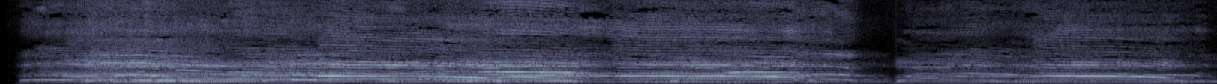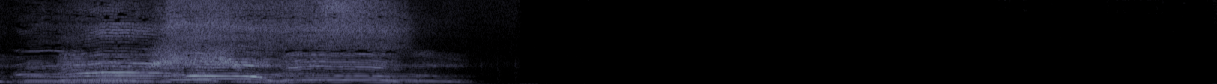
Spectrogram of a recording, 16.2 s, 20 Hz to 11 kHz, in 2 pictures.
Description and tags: Crowd Booing 3
audience, crowd-boo, people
